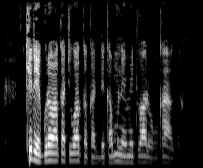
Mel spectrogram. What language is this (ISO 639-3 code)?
lug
